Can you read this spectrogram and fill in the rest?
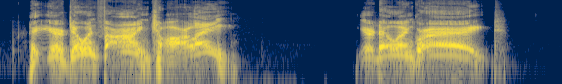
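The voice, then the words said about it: Imitates another person's voice. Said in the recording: “I'm going to impersonate the guy.”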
